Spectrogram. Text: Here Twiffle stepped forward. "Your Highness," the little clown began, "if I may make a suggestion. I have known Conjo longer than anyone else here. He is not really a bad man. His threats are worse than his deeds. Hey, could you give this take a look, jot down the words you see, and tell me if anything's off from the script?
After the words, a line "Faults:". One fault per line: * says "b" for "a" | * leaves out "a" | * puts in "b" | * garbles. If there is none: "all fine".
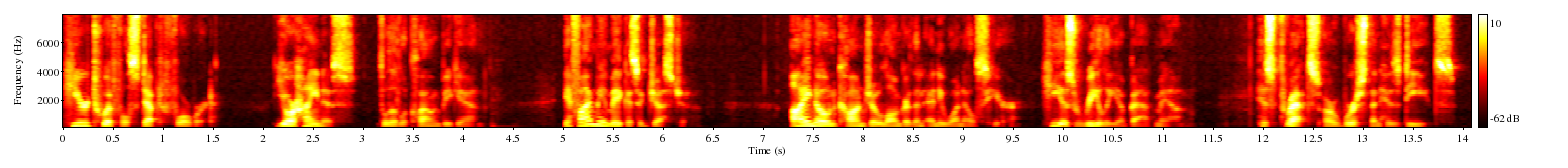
Here Twiffle stepped forward. "Your Highness," the little clown began, "if I may make a suggestion. I known Conjo longer than anyone else here. He is really a bad man. His threats are worse than his deeds.
Faults:
* leaves out "have"
* leaves out "not"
